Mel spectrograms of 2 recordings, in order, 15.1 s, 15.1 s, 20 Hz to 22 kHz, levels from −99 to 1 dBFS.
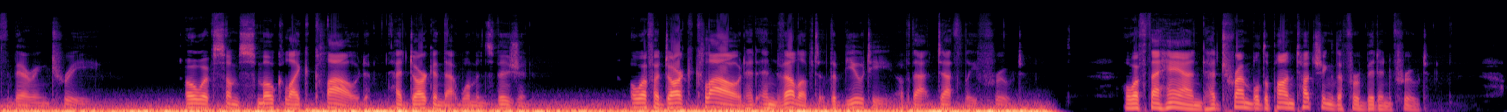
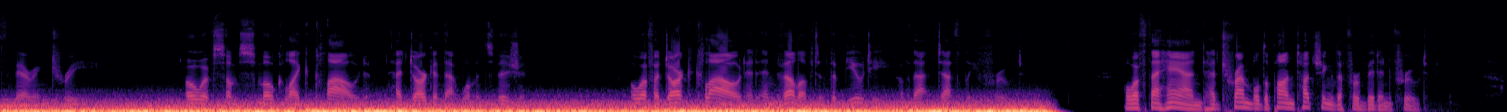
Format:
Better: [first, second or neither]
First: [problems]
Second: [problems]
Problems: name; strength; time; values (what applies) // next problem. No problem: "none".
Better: first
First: low rumble; faint; until 10 s; 20 dB below the speech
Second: low rumble; loud; until 10 s; 2 dB below the speech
